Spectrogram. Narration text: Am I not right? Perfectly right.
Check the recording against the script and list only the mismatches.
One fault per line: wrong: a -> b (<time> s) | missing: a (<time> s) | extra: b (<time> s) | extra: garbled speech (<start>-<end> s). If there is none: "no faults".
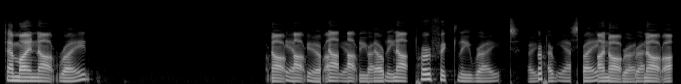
extra: garbled speech (2.7-4.1 s)
extra: garbled speech (5.3-6.7 s)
